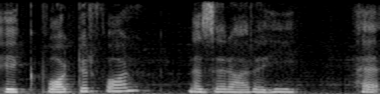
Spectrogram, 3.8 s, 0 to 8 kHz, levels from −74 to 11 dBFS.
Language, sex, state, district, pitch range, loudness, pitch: Hindi, female, Chandigarh, Chandigarh, 215-260 Hz, -18 LUFS, 220 Hz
